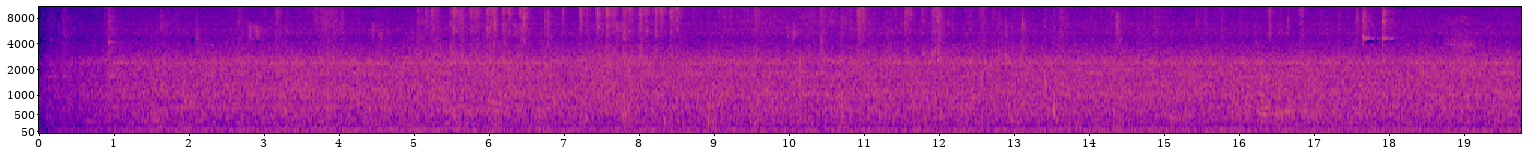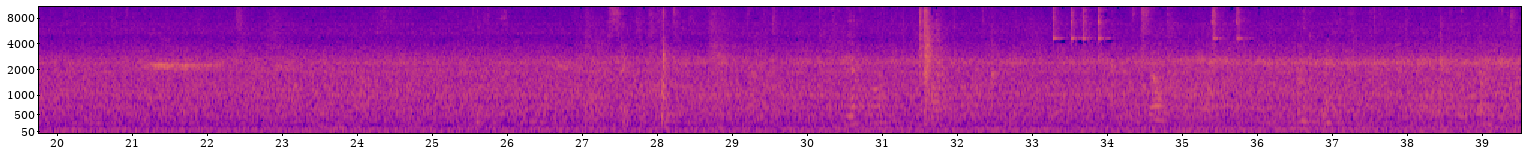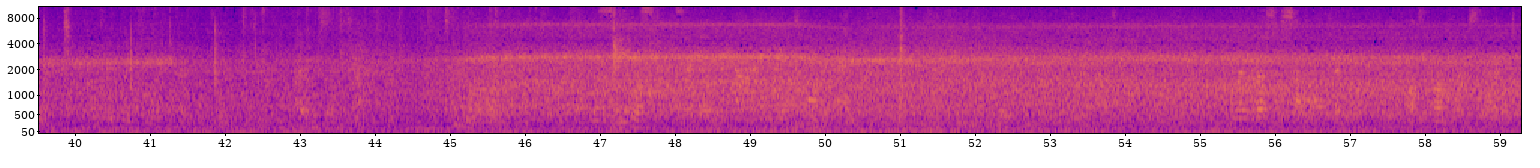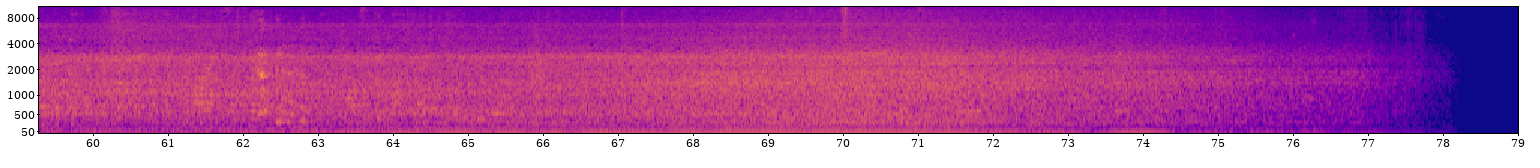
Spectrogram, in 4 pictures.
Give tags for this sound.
ambience field-recording platform railway speech train voice

